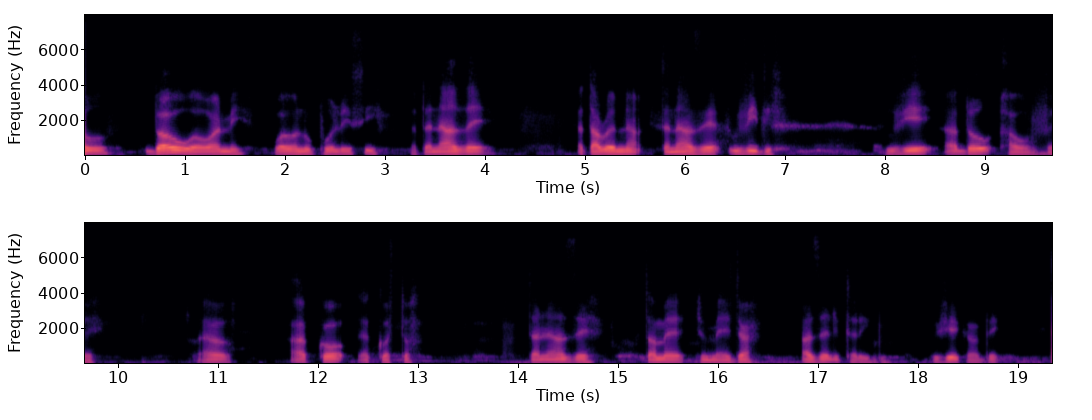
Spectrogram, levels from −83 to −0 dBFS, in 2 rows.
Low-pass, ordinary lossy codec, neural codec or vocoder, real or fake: 7.2 kHz; Opus, 64 kbps; codec, 24 kHz, 0.9 kbps, WavTokenizer, large speech release; fake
